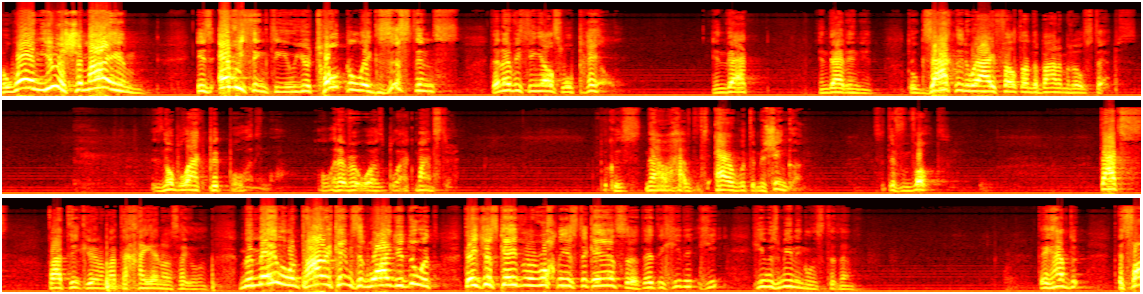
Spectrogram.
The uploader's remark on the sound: Shiur recorded in Yeshivas Ohr Reuven, Monsey NY.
